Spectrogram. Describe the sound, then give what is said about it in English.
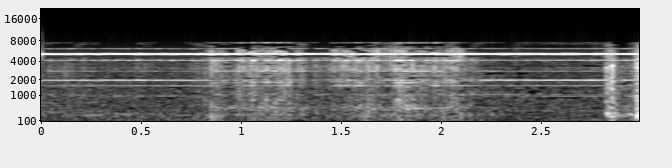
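A telephone bell rings loudly and continuously for about three seconds, a shrill, high-pitched metallic trill with no voices over it. “I'll answer it.”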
